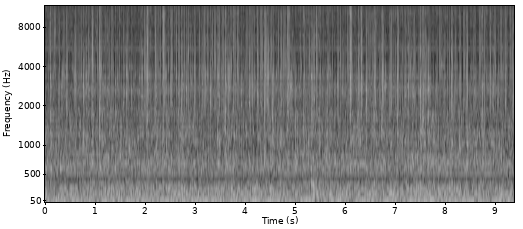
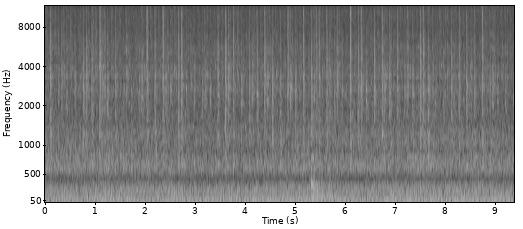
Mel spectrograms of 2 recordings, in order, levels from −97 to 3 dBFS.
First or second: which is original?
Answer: second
